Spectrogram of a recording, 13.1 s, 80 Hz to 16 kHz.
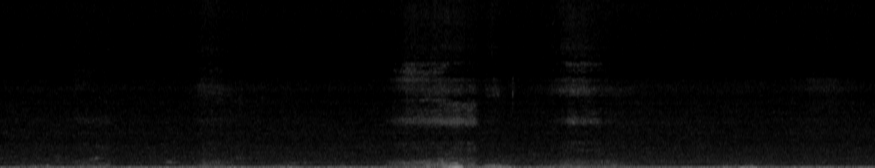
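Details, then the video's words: A dog snoring with a faint, steady low rumble that runs throughout, swelling into a slightly louder breath midway. "견생2회차 저세상 코골이"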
